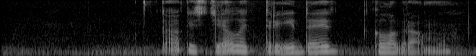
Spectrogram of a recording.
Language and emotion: Russian, sad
